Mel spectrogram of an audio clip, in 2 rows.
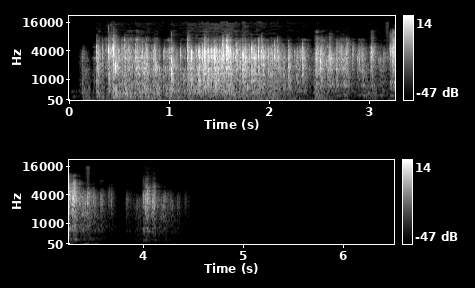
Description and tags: A short burst of falling blocks. Based upon a small pile of Jenga blocks falling on a hollow wooden floor.
block, falling, 252basics, bricks, pile, brick, collapsing, blocks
